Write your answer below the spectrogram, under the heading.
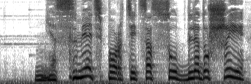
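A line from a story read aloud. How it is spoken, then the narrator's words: Terrible demonic roar. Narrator (Russian): Страшно взревел демон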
